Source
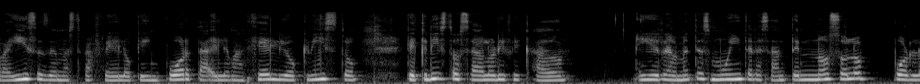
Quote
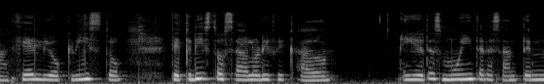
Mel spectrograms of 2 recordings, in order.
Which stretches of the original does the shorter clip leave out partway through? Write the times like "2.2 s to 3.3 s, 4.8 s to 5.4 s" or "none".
6.6 s to 6.9 s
